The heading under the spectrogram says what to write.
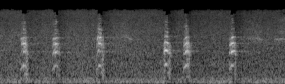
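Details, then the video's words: A 2-week-old Barbary falcon chick gives six short, harsh, high begging chips about half a second apart while being fed by a one-year-old imprinted gyr x peregrine female. "Gyr x peregrine female feeds 2 weeks old barbary falcon"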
